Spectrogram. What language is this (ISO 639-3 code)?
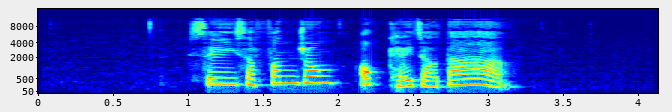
yue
